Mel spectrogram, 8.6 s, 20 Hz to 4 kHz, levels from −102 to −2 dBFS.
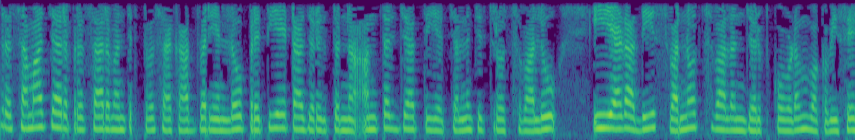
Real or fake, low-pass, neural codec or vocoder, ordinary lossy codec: real; 3.6 kHz; none; none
